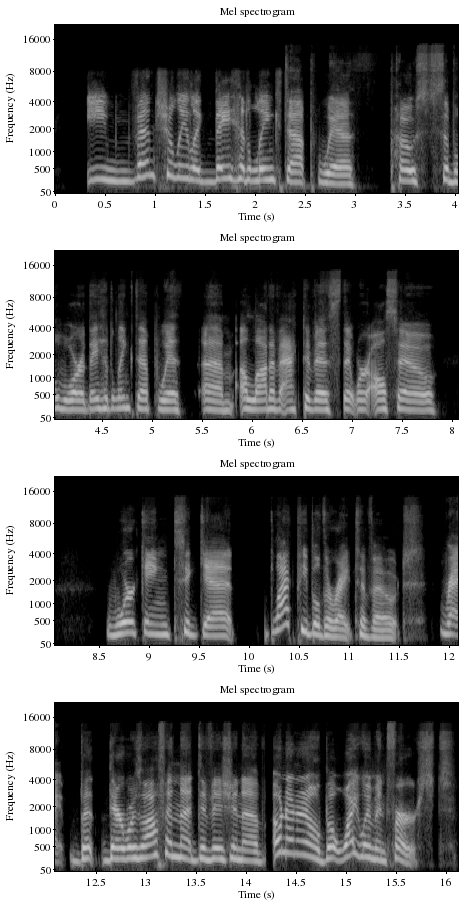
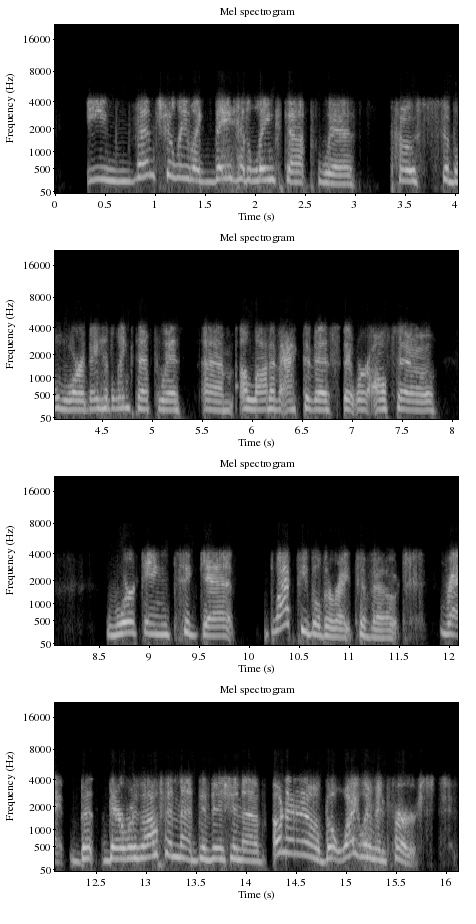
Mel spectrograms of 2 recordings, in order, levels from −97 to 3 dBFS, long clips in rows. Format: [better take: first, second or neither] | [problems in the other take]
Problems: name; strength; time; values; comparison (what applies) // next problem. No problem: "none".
first | garbled, watery; badly; nothing above 4 kHz; slightly in the first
